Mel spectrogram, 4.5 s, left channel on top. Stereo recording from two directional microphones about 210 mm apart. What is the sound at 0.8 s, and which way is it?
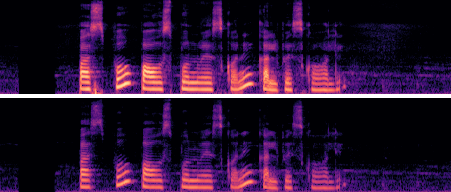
A woman's voice, 20° left (ahead or behind).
